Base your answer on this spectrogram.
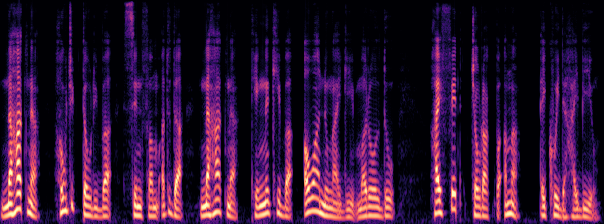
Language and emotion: Manipuri, neutral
